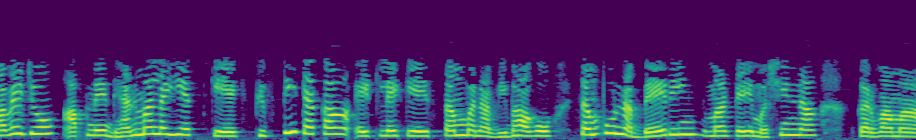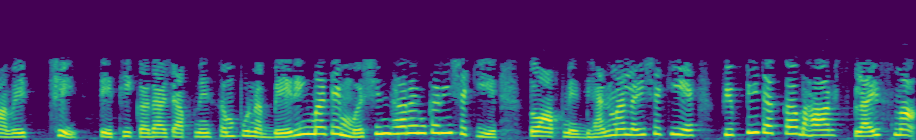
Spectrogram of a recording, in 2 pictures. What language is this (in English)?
Gujarati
